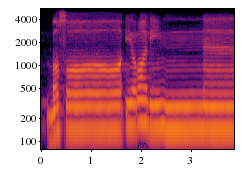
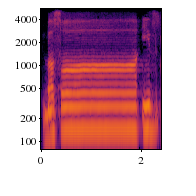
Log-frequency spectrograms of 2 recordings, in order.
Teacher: وأخيرا لاحظ كلمة بصائر، الباء مرققة والصاد والألف حرفان مفخمان والهمزة مرققة والراء مفخمة في حالة الوصل لأنها مفتوحة، ومرققة في حالة الوقف عليها لأنها تصير ساكنة وقبلها حرف مكسور.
